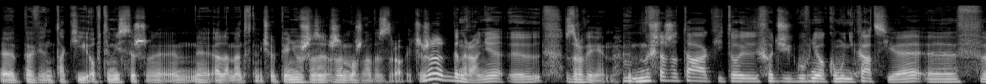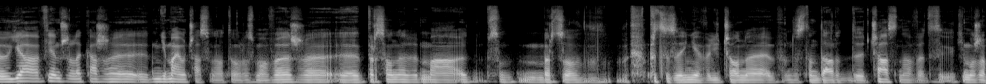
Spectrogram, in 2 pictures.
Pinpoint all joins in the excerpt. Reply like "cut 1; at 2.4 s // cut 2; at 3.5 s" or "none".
cut 1; at 6.2 s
